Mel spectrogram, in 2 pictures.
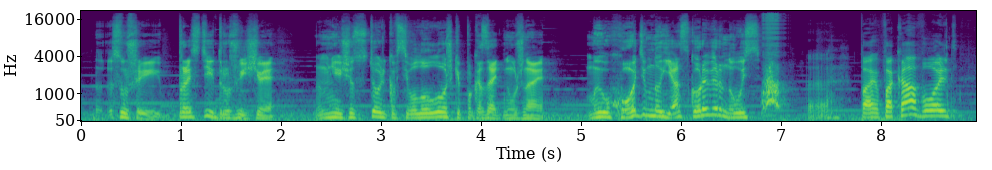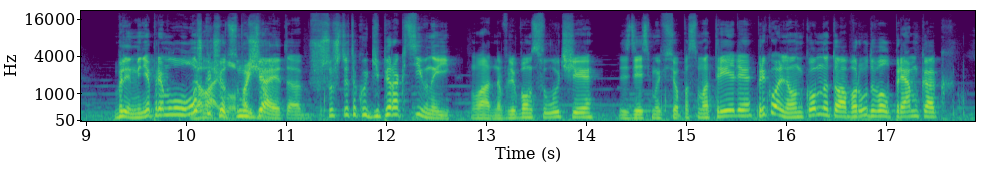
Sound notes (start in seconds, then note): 6.8 robodog barks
